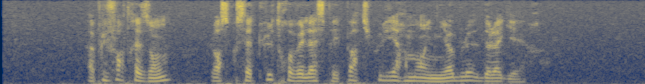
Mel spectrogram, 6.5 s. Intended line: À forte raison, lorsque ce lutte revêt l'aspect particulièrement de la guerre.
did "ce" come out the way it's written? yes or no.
no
